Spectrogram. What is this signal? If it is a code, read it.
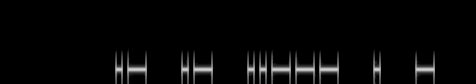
Morse code, heard as a keyed tone, about 20 wpm, spaced as for 15 wpm, 700 Hz. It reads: AA2ET
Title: 088 Lesson 15g - Number 5 - Call Signs 20wpm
